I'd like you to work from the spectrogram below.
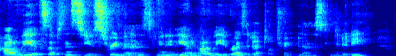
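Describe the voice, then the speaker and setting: A woman speaks at medium pitch. Audible room echo surrounds her voice. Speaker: public commenter, private mental health provider. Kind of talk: public comment at city council meeting. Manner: loud.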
